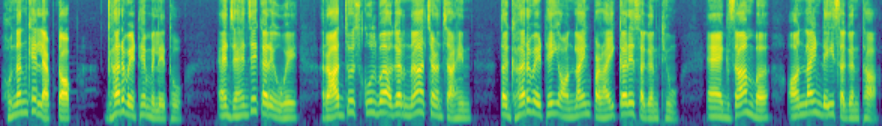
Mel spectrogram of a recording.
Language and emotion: Sindhi, neutral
